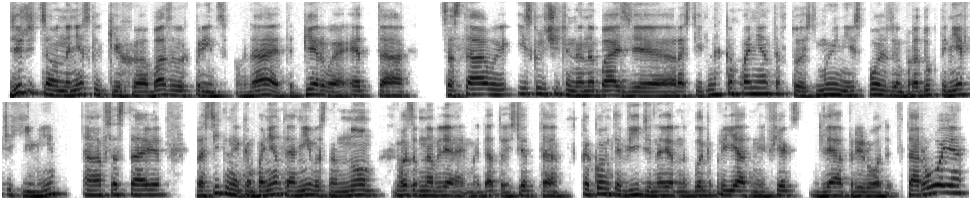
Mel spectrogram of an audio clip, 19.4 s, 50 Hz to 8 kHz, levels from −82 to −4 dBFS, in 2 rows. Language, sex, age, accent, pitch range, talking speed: Russian, male, 20-39, native, 135-165 Hz, 145 wpm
